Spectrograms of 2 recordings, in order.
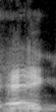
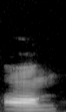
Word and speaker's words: Aang: Aren't all they say Aang a million times in the fucking show. We're gonna call him Ong.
